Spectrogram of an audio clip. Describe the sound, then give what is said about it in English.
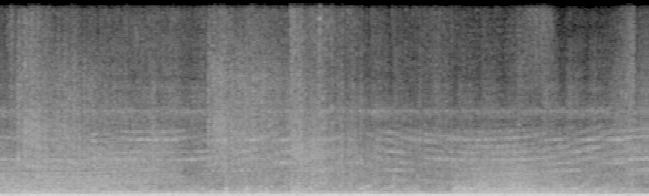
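A sci-fi spaceship jump drive engages in a loud, sustained roar with heavy bass and rolling booms, holding its full force for about eight seconds. “Engaging the jump drive.”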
